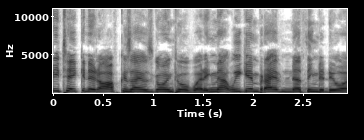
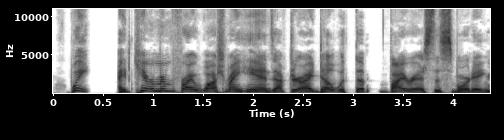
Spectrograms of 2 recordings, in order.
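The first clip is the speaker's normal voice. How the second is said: plain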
